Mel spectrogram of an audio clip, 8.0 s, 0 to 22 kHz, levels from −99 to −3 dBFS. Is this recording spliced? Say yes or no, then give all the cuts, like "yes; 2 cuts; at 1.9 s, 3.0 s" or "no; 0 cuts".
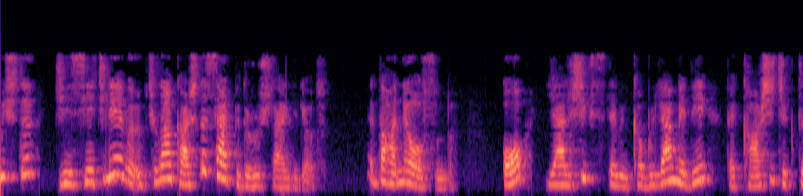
no; 0 cuts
